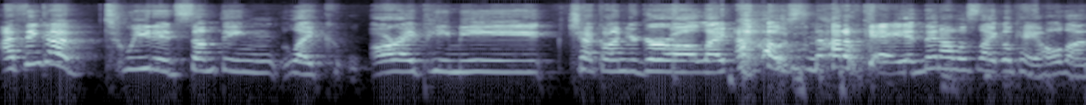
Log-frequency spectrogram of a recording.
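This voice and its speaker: Amid noticeable background noise, a woman with a Texas accent uses a raised, projected voice at a high pitch. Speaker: baseball podcast co-host. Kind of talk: casual chat. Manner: animated.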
